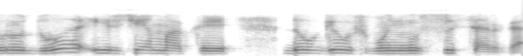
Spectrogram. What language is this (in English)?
Lithuanian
